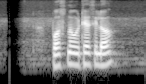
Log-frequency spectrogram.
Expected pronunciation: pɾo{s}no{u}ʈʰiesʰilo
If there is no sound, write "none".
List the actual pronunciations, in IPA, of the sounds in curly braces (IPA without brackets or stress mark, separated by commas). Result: s, u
